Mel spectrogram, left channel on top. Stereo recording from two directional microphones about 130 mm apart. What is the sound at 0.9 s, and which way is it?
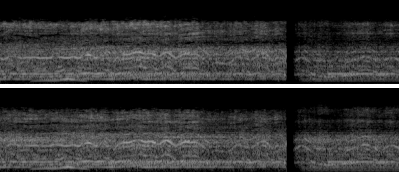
Music, 75° right (ahead or behind).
